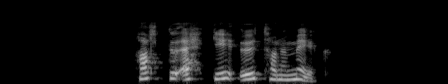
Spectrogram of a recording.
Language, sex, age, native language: Icelandic, female, 60-69, Icelandic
